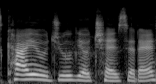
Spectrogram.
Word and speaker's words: Caio Giulio Cesare: Yes, it's Caio Giulio Cesare, so Julius Caesar.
